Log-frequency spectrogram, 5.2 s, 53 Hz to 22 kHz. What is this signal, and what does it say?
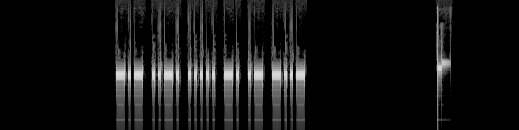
Morse code, heard as a keyed tone, about 40 wpm, 700 Hz. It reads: KF5NAX
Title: USA Call Signs - 6 Characters - 6x Character Spacing - 40wpm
